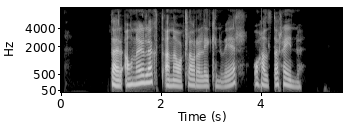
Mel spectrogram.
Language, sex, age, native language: Icelandic, female, 50-59, Icelandic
